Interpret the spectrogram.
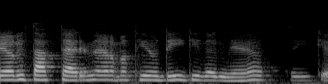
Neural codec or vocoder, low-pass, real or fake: codec, 16 kHz, 0.5 kbps, X-Codec, HuBERT features, trained on balanced general audio; 7.2 kHz; fake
